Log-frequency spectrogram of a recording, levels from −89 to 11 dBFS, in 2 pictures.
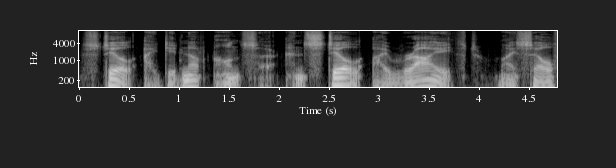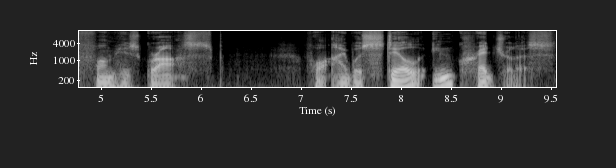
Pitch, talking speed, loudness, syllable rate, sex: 90 Hz, 115 wpm, -20 LUFS, 3.0 syllables/s, male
